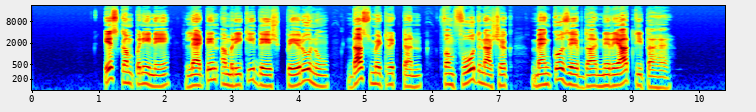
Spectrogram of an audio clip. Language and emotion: Punjabi, neutral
